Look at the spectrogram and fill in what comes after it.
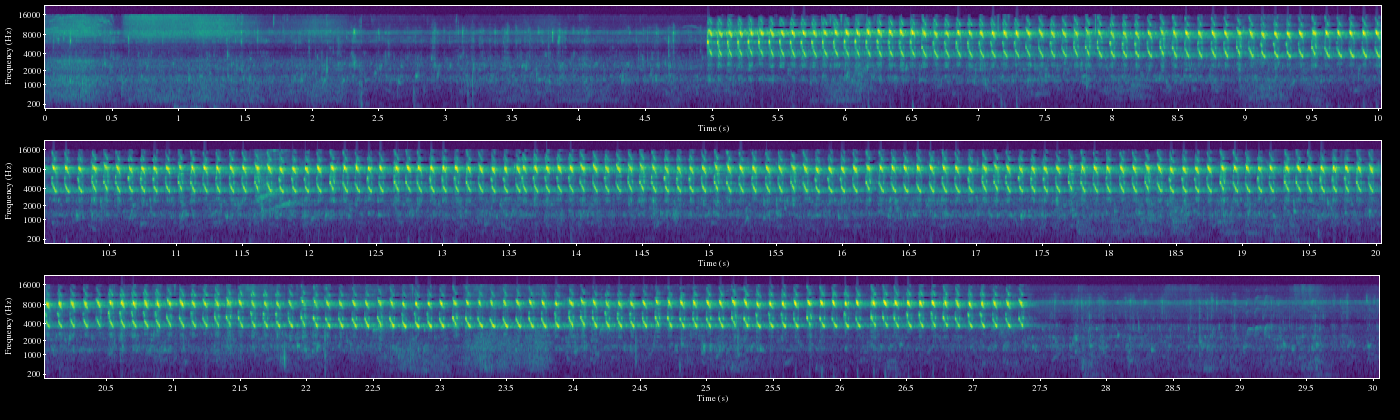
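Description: Faint background, then about five seconds in a songbird starts a loud, very fast, unbroken high trill. It holds steady for over twenty seconds and stops abruptly near the end.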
